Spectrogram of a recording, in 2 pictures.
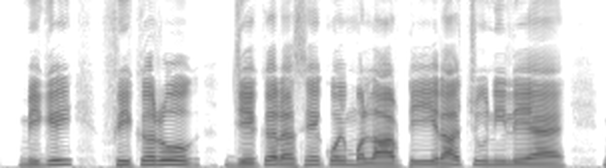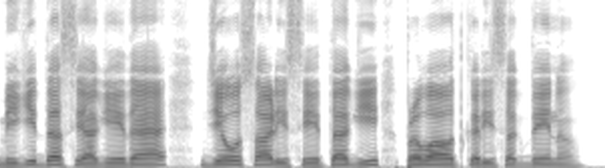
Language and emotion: Dogri, fearful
